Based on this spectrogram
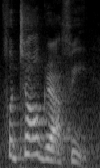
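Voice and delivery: "photography" as pho-TOG-raphy; careful model "photography", second syllable stressed. Shown as a demonstration. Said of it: "I'm stressing on the second syllable".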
